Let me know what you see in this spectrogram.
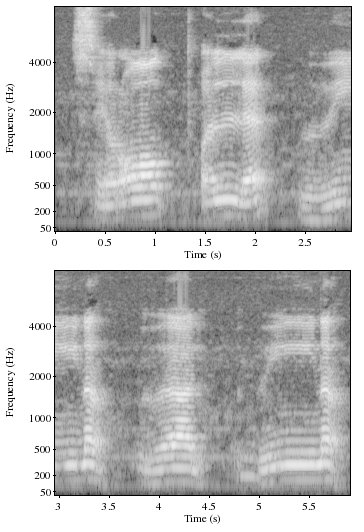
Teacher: صراط الذین، تو پڑھیں گے پھر ذال پڑھیں گے، زا نہیں پڑھنا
